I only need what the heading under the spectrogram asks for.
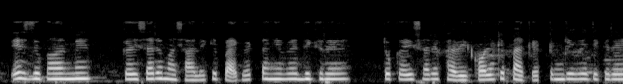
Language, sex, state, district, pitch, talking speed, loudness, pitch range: Hindi, female, Uttar Pradesh, Lalitpur, 245 Hz, 210 wpm, -14 LUFS, 220-250 Hz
